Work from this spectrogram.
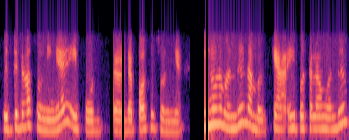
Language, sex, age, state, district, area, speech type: Tamil, female, 30-45, Tamil Nadu, Chennai, urban, conversation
